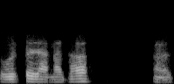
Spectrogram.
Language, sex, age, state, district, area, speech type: Hindi, male, 18-30, Madhya Pradesh, Harda, urban, conversation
